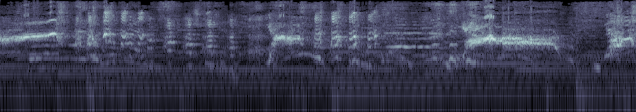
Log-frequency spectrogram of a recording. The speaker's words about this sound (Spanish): Grita él y grita su hermano en las escaleras de casa.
